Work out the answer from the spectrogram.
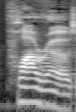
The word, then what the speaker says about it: Poirot: many different ways Alex you said it right Poirot so detective Poirot played by Kenneth Branagh he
